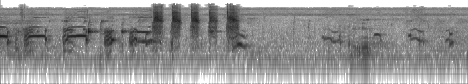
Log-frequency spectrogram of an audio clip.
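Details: Puppies whimpering in short high, wavering cries, broken by a burst of rapid broadband scratchy noises midway, then quieter scattered whines toward the end.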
